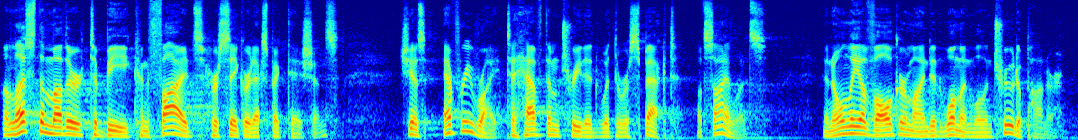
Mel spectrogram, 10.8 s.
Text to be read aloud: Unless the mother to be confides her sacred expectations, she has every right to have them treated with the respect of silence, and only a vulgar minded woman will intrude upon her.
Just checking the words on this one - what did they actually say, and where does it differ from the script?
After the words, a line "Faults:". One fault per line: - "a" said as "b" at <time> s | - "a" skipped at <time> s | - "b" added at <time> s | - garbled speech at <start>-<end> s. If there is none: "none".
Unless the mother to be confides her sacred expectations, she has every right to have them treated with the respect of silence, and only a vulgar minded woman will intrude upon her.
Faults:
none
